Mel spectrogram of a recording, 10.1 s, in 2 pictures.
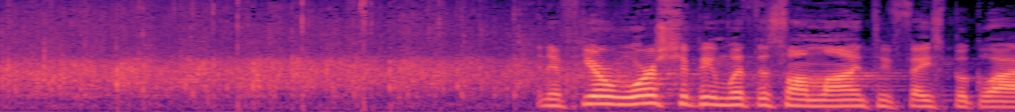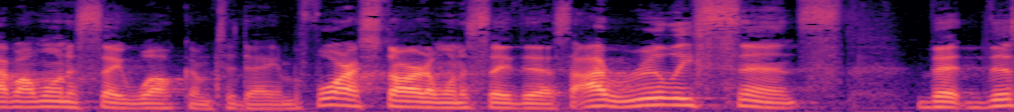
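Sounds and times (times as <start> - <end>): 
audience round of applause: 0.0 - 3.2
speech: 2.7 - 10.1.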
